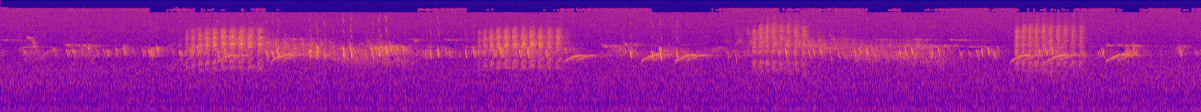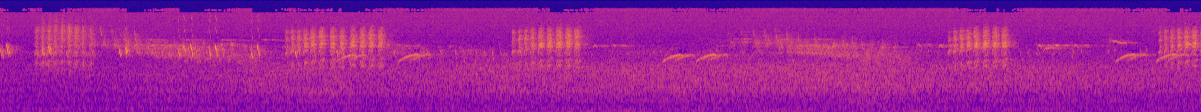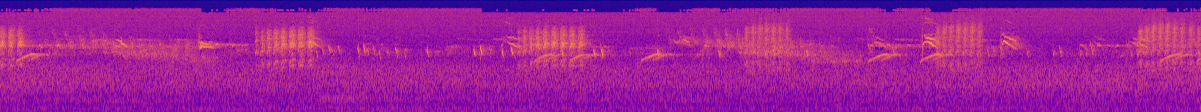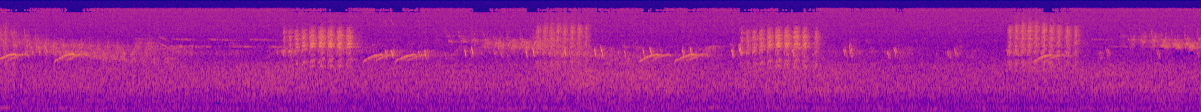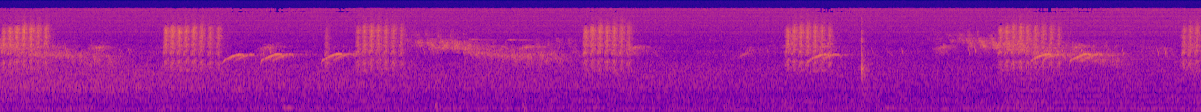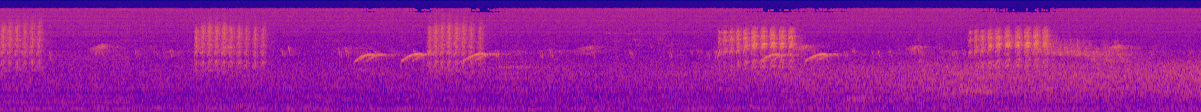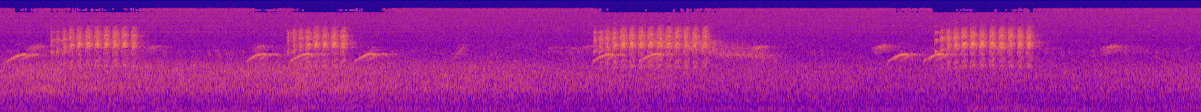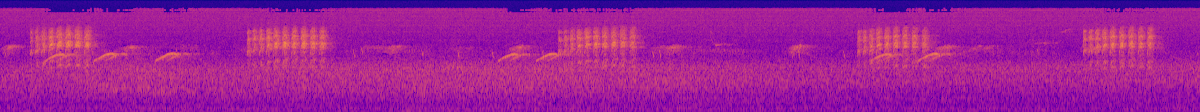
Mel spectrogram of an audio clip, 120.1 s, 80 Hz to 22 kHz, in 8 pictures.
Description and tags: Recorded with Zoom H2 at 7:30 am. Near street-noice with several birds
morning, graz, 6channel, birds, garden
